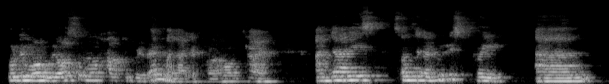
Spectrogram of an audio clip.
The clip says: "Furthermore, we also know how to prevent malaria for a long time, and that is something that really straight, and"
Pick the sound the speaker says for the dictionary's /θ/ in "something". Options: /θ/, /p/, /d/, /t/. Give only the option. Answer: /θ/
